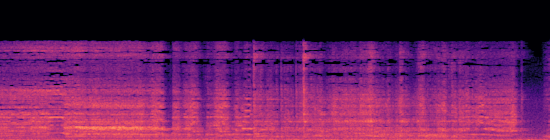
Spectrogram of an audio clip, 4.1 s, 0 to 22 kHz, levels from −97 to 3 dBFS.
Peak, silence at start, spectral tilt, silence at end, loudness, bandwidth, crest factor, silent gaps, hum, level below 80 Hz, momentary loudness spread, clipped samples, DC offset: -12 dBFS; 0 s; -1.5 dB/octave; 0 s; -26 LUFS; 16 kHz; 16 dB; none; none; -42 dBFS; 7 LU; under 0.1%; under 0.1%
